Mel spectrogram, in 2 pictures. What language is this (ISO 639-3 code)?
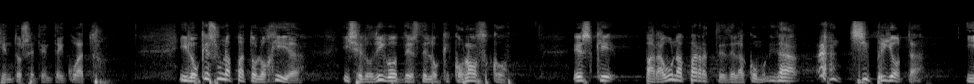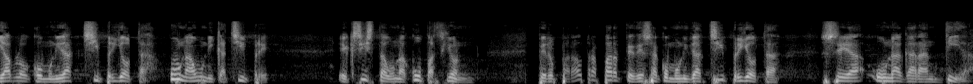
spa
